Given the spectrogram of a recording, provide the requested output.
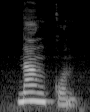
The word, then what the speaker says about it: ナンコロ: ここでのナンコロは次の単語がななので、ナンコンと発音されます。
